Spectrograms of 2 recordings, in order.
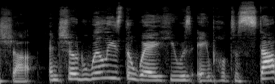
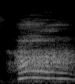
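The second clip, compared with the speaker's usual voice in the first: quiet dramatic gasp; soft gasp; 8 semitones higher, 9 dB quieter than usual. Acted. Narrator gasps softly before the fake ending. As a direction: catch the breath for effect.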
